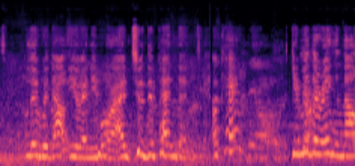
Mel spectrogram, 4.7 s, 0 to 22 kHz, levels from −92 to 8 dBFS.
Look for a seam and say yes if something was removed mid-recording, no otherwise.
yes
